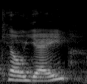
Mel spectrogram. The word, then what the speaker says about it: Kellye: Yeah, I have my own podcast, Kellye Talks, etc. – Okay. – It's Kellye Talks. My name is spelled like Kellye, K-E-L-L-Y-E.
